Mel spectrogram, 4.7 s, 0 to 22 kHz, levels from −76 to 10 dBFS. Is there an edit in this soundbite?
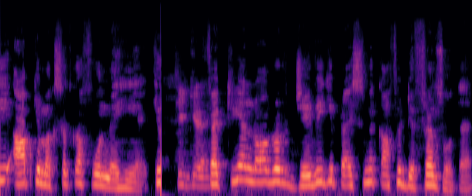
yes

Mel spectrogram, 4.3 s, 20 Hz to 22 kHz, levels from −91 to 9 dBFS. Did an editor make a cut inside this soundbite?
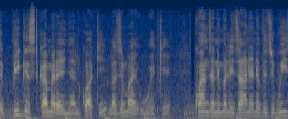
yes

